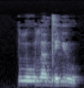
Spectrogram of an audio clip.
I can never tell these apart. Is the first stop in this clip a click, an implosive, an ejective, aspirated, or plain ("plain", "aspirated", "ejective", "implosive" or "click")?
plain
